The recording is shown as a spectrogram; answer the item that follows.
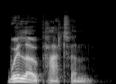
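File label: "willow-pattern", British English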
